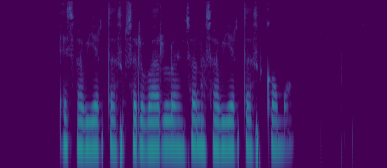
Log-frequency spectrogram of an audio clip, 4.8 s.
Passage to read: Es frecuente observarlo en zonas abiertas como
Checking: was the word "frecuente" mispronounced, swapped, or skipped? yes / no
yes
